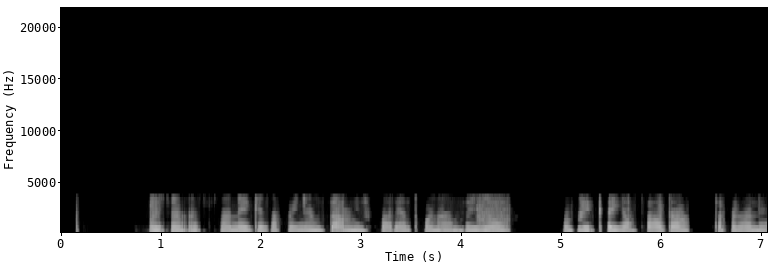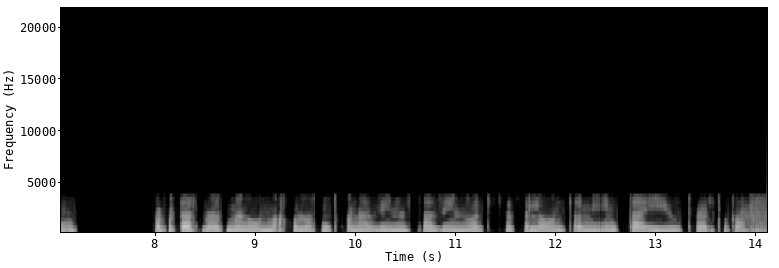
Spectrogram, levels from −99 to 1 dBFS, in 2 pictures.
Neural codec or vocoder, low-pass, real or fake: codec, 24 kHz, 3.1 kbps, DualCodec; 3.6 kHz; fake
